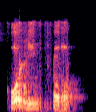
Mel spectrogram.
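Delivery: very slow co-li-flor; syllable by syllable. Shown as a demonstration. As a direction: break coliflor into long, separate syllables. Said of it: "al momento de escribir".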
